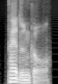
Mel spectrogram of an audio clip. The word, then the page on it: peduncle: British English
